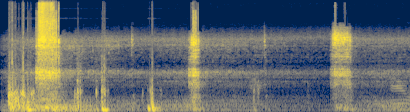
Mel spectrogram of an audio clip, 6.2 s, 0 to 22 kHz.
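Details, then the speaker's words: Maruti Alto 800 with a gear shifting problem: harsh grating crunches in short bursts as each gear is pushed in over a quiet idle, gears biting on engagement; faulty clutch pressure plate (cover assembly) not releasing cleanly. "சரி ஆனா கீர் போட்டா கடிச்சு கடிச்சு விழுகுது. அதாவது கீர் போடும்போது கர கரக்குன்னு sound வரும்."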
